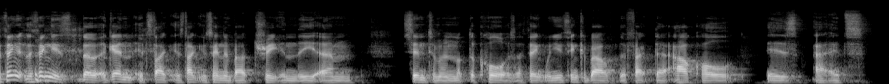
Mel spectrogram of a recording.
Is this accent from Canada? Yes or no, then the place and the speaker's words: no; United Kingdom; because obviously being British and being somewhat repressed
